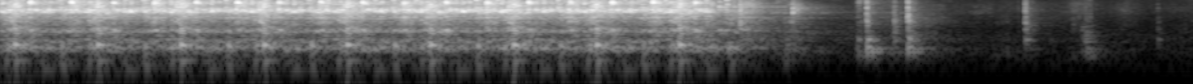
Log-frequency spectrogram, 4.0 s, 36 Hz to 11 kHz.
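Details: Craftsman YT 3000 lawn mower on key start with full choke, after a gap adjustment: fast, even starter cranking that never catches. The engine is flooded with excess gas on the plug, though spark is present.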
